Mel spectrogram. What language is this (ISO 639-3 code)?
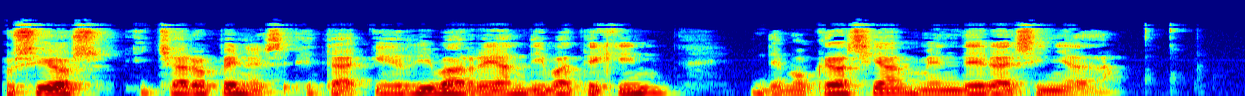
eus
